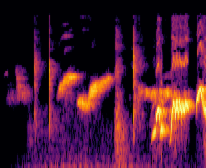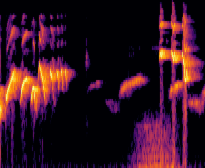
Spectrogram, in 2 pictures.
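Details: White-rumped shama singing energetically, used as a lure to provoke other shamas into singing: varied whistled and chattering phrases, sweeping and rising notes, quick trills and sharp chips in rapid succession, with a brief pause near the end.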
